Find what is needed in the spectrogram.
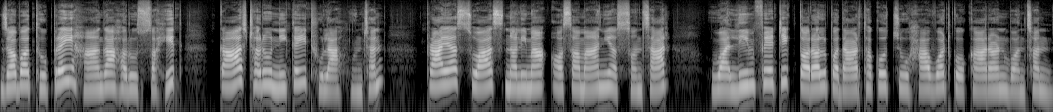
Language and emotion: Nepali, neutral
